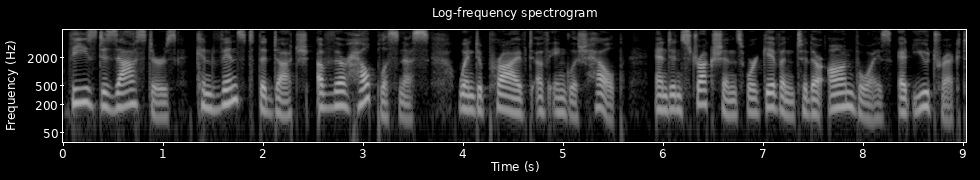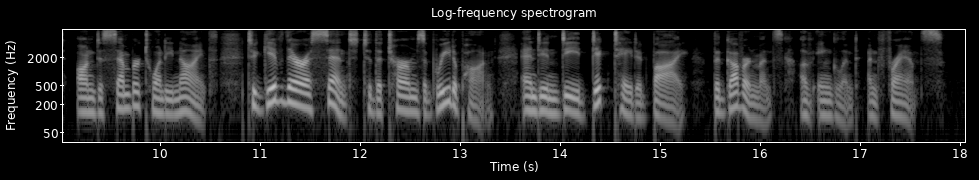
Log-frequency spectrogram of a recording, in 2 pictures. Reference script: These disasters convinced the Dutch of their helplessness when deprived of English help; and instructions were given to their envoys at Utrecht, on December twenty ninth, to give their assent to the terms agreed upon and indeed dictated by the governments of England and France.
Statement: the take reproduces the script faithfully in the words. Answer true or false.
true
